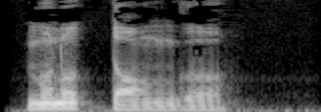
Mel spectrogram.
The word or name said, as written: monottongare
